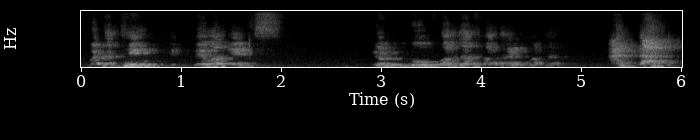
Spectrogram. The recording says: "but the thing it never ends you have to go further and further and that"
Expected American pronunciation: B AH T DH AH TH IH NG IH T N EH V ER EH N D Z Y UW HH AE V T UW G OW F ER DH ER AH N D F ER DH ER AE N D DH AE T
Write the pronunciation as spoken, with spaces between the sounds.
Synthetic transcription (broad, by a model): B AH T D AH T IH NG IH T N EH V ER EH N D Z Y UW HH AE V T UW G OW F ER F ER AH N D F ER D ER AE N D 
